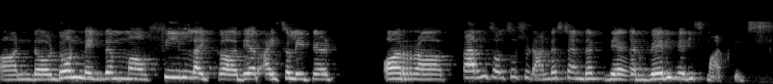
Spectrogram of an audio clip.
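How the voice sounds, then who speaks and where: Speaking in a Telugu accent, a woman uses a high pitch and lively intonation at a moderate pace. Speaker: educational therapist. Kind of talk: interview.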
